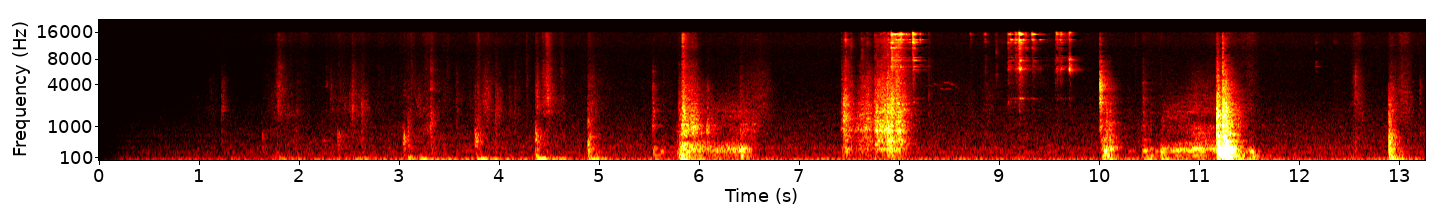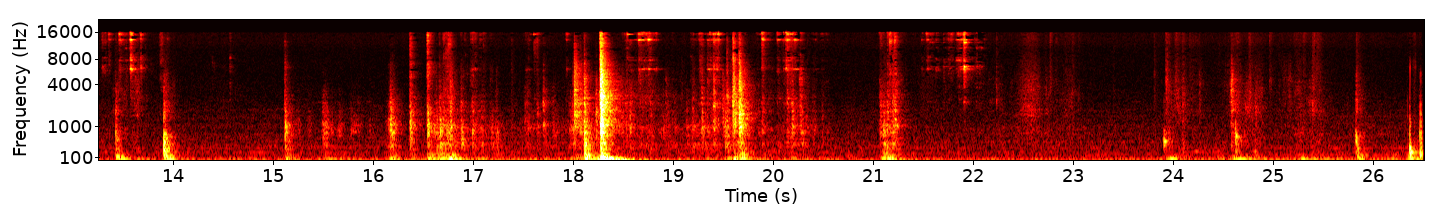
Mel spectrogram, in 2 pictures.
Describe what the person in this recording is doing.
I walked to a drawer or wardrobe, opened it, and picked up a keychain. Then I closed the drawer, walked to the room door, and opened and closed it.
